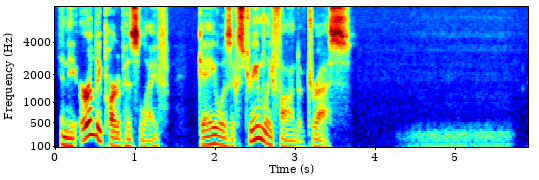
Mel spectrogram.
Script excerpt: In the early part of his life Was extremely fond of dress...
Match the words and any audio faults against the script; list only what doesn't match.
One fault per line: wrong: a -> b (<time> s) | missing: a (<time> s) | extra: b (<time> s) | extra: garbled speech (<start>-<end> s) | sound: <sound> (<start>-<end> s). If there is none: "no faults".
extra: Gay (1.8 s)
sound: breath (4.2-5.8 s)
